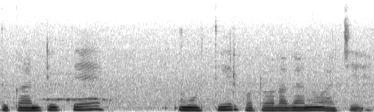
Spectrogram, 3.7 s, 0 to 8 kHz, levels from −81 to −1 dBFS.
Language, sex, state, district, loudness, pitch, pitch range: Bengali, female, Assam, Hailakandi, -15 LUFS, 170 Hz, 165-185 Hz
